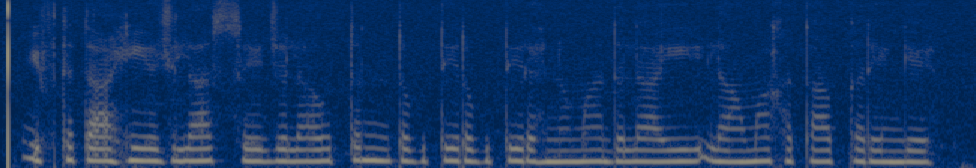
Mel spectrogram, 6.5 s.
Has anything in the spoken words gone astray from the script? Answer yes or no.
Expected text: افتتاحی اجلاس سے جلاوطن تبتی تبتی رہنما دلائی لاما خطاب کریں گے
no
